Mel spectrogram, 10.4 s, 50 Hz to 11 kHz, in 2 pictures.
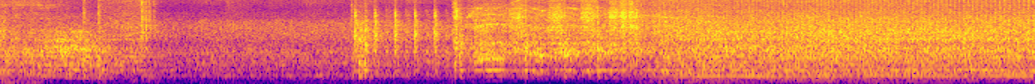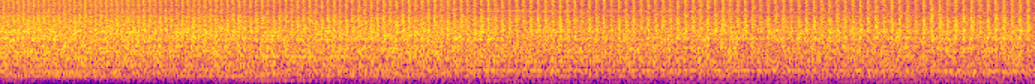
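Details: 2013 Mitsubishi ASX 1.8 petrol, CVT, 448,000 km, after the alternator pulley overrunning clutch was replaced, warm restart test. Brief crank, catches at once and settles into a steady idle with no squeal, chirp or rattle; fixed.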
